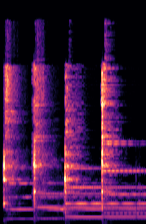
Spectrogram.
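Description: Four bright metallic bell strikes ring out in quick succession, each with a sharp attack and a lingering shimmering tone, close and clear.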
